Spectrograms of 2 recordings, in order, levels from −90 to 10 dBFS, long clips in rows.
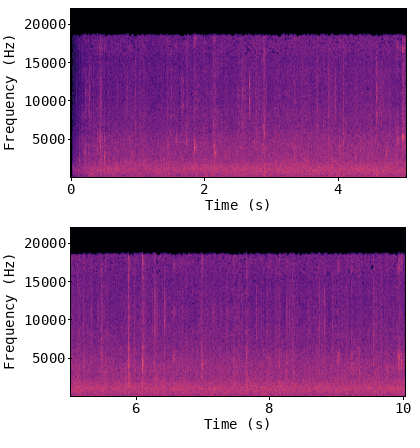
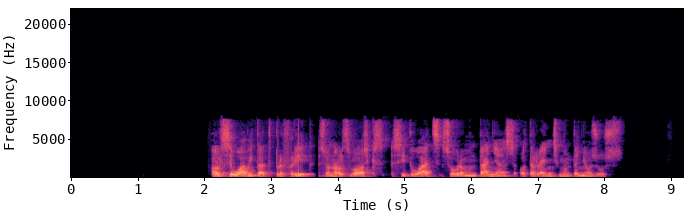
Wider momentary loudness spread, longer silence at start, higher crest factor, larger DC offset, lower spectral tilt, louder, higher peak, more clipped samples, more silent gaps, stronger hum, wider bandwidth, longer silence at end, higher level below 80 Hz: second, 3 LU vs 12 LU; second, 0 s vs 2.1 s; first, 26 dB vs 18 dB; neither; second, -1 dB/octave vs -4.5 dB/octave; second, -29 LUFS vs -18 LUFS; second, -6 dBFS vs -2 dBFS; neither; neither; neither; first, 19 kHz vs 8 kHz; second, 0 s vs 0.95 s; first, -46 dBFS vs -58 dBFS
